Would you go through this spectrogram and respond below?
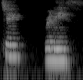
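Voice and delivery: ordinary talk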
